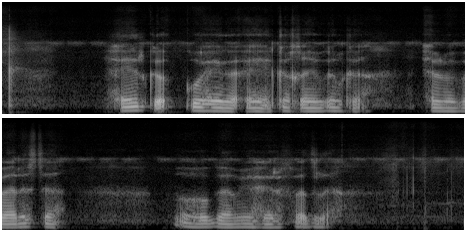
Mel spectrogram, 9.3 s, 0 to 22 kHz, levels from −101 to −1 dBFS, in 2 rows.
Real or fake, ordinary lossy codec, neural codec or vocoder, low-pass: fake; none; autoencoder, 48 kHz, 128 numbers a frame, DAC-VAE, trained on Japanese speech; 19.8 kHz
